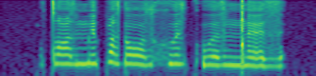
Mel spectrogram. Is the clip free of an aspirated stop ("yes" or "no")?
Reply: yes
